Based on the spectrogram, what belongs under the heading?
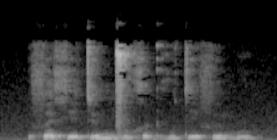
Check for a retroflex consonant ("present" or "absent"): present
